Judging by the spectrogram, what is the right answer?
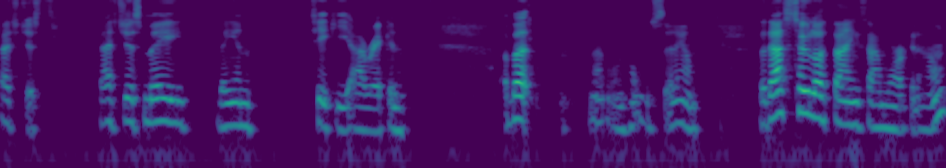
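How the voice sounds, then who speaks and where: The voice belongs to a woman. She speaks with an American accent. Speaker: crochet vlogger. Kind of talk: casual chat.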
